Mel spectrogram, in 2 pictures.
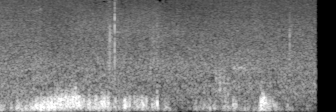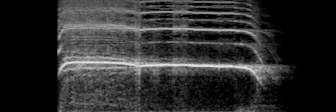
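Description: Rumbling handling and wind noise on a handheld camera microphone, with a couple of light knocks. After a cut to a second of dead silence, a single held electronic tone, a sound effect added in editing, sounds for about two and a half seconds and bends down in pitch as it fades out.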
